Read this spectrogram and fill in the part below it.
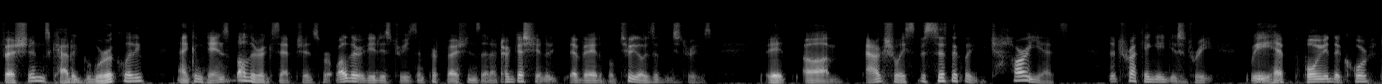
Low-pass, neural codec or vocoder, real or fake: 7.2 kHz; codec, 16 kHz in and 24 kHz out, 0.4 kbps, LongCat-Audio-Codec, four codebook decoder; fake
